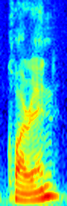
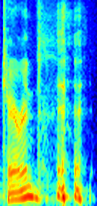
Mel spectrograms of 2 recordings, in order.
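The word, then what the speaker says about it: Qarin: And then there's in Islam a being called the Quarin, or I think you would pronounce it kind of like Karen, and it is basically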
